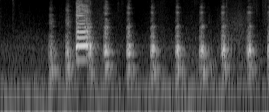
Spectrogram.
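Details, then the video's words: Two six-month-old hens giving the egg song before laying: a fast series of short clucks about four per second, broken by one loud drawn-out squawk near the start. "Chicken song before they lay"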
